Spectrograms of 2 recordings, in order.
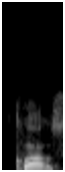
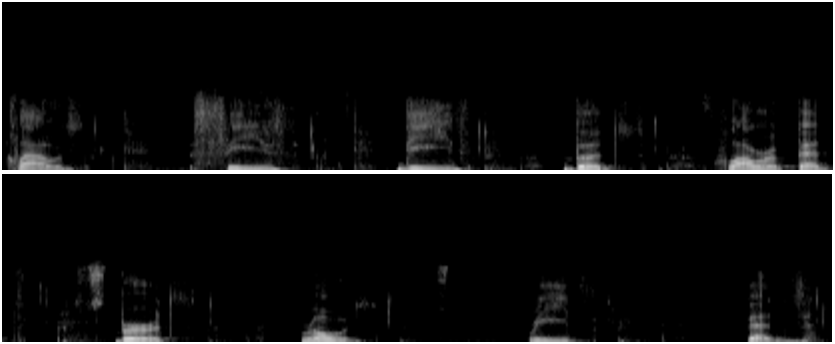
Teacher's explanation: because L, R, and vowels are all voiced, you're just going to keep that voicing going, right? The D is going to be voiced, the S is going to be a Z sound, which is voiced. So you're just keeping that voicing going the whole time.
